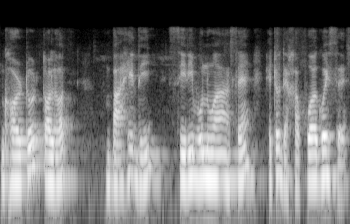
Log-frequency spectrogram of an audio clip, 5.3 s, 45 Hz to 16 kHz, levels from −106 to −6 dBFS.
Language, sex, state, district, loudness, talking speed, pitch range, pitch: Assamese, male, Assam, Sonitpur, -17 LUFS, 115 wpm, 135-145 Hz, 140 Hz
